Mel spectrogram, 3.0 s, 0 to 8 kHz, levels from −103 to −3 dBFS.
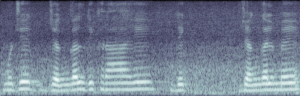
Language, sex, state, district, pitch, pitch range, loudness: Hindi, female, Chhattisgarh, Bilaspur, 195 Hz, 180-210 Hz, -16 LUFS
